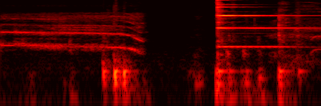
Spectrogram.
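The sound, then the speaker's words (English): A goat screams in a long, strained, nasal bleat that sags in pitch at the end, then after a brief silence a second, louder scream bursts in abruptly and holds, ringing harshly. “That's a screaming goat for those who don't know.”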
